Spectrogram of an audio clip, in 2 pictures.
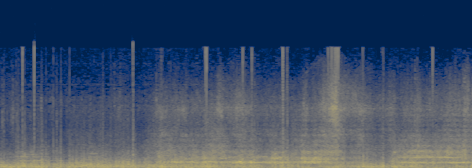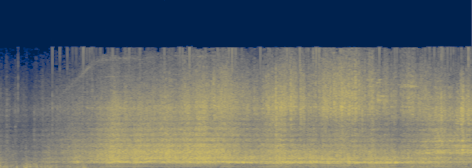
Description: A cars tires are screeching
